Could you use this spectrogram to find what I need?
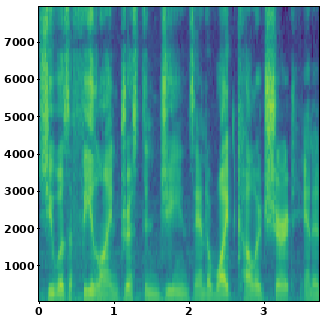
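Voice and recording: Natural-voiced reading aloud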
